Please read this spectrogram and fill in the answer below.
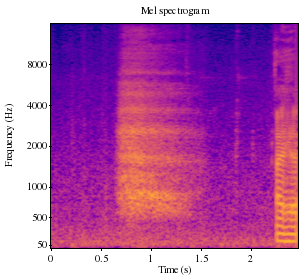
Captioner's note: sighs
